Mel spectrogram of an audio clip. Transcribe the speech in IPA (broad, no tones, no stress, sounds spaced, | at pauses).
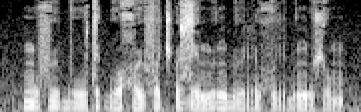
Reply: m u f ʉː b uː t ɨ ɠ u χ ʉ f ɐ t͡ʃʼ ɵ z e m ʉː ŋ ɓ ʉː r ɵ xʷ i r ɓ ɵ ŋ u ʃ o m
